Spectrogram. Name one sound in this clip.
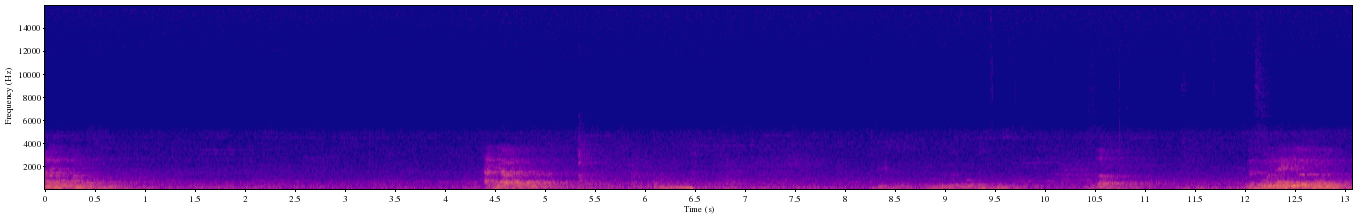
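A young man speaks calmly, like a lecturer.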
